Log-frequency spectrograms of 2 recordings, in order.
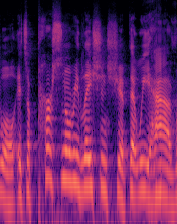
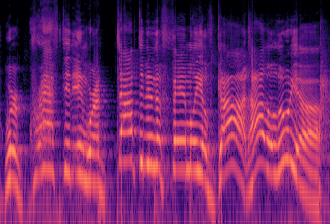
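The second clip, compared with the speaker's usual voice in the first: raised, stretched-out proclamation; exultant preaching; 6 semitones higher than usual. Real, not acted. Preacher celebrates adoption into God's family, exultant. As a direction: build to a ringing praise.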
